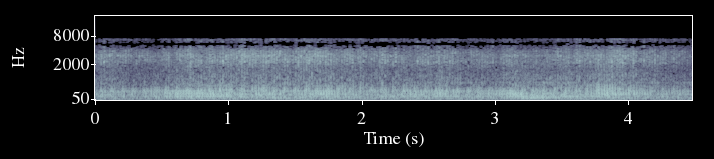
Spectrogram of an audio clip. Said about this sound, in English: Say, that plane's coming down.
